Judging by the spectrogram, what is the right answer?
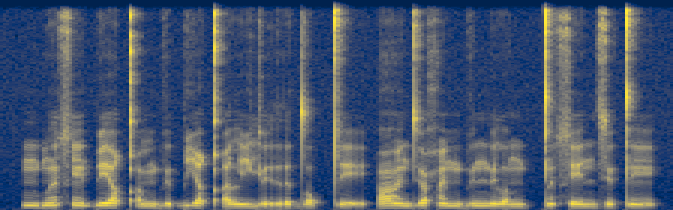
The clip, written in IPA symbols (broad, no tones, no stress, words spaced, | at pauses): mbə̃ɬẽ ɓeə̯ qʼʏmbʏ ɓiqʼə lijʏrə d̪ɔpt̪e | ʕẽd̪ʏħẽ mbʏn̪ʏlɔn̪əp t̪ə̃ɬe nzʏt̪ẽ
